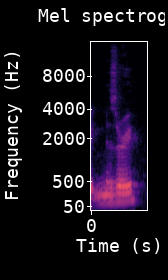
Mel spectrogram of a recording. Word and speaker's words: Missouri: you're i'm gonna say missouri but it's missouri over in missouri right it depends on what part of missouri uh i say i say misery like misery but i don't mean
